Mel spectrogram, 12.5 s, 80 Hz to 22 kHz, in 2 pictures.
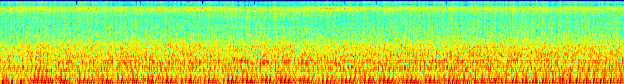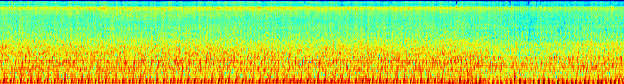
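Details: Small single-cylinder engine on a $20 garage-find rototiller, started on choke after the carburetor was reinstalled. It runs steady and even, with clean step changes in speed and no misses or surging. Now running smoothly.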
